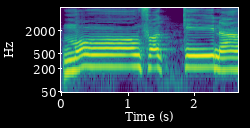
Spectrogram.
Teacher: منفکین، میم کو نون ساکن میں ملا دیں گے، نون ساکن کے بعد فا آ رہا ہے تو اس میں اخفا کا قاعدہ ہو رہا ہے، کیونکہ فا حروف اخفا میں سے ایک حرف ہے تو اس لیے نون کی آواز کو ناک میں چھپا کر اخفا کے ساتھ پڑھیں گے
